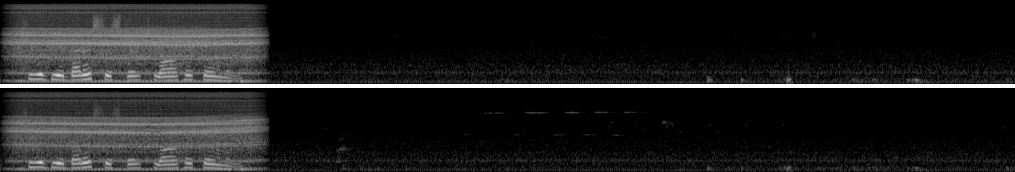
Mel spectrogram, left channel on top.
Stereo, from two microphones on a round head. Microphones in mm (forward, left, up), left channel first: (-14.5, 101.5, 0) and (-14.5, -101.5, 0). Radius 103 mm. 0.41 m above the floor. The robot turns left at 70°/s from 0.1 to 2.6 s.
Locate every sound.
0.2 s a woman speaking: 155° left; by 2.5 s 5° right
